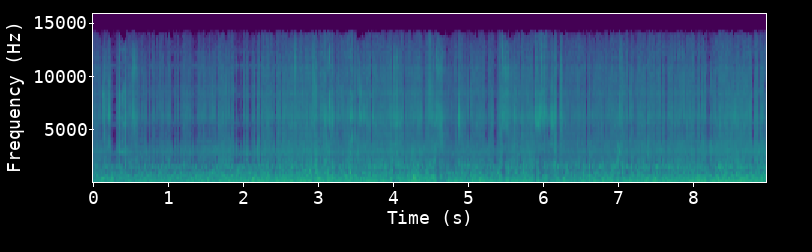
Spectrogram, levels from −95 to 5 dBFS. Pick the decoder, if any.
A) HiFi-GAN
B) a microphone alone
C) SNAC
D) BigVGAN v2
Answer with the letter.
D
